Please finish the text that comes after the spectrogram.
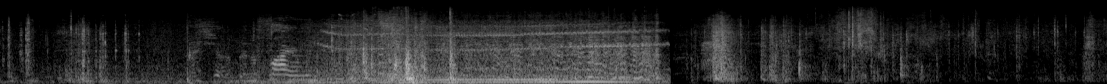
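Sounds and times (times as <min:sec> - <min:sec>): car engine humming and whining: 0:03.2 - 0:06.7.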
